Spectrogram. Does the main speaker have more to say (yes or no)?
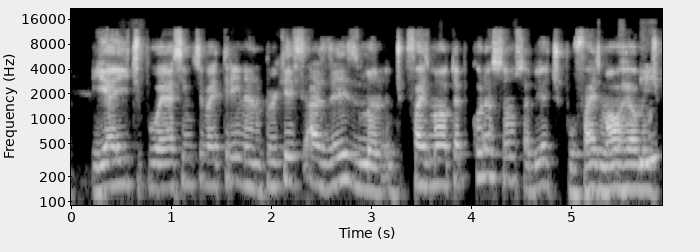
no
